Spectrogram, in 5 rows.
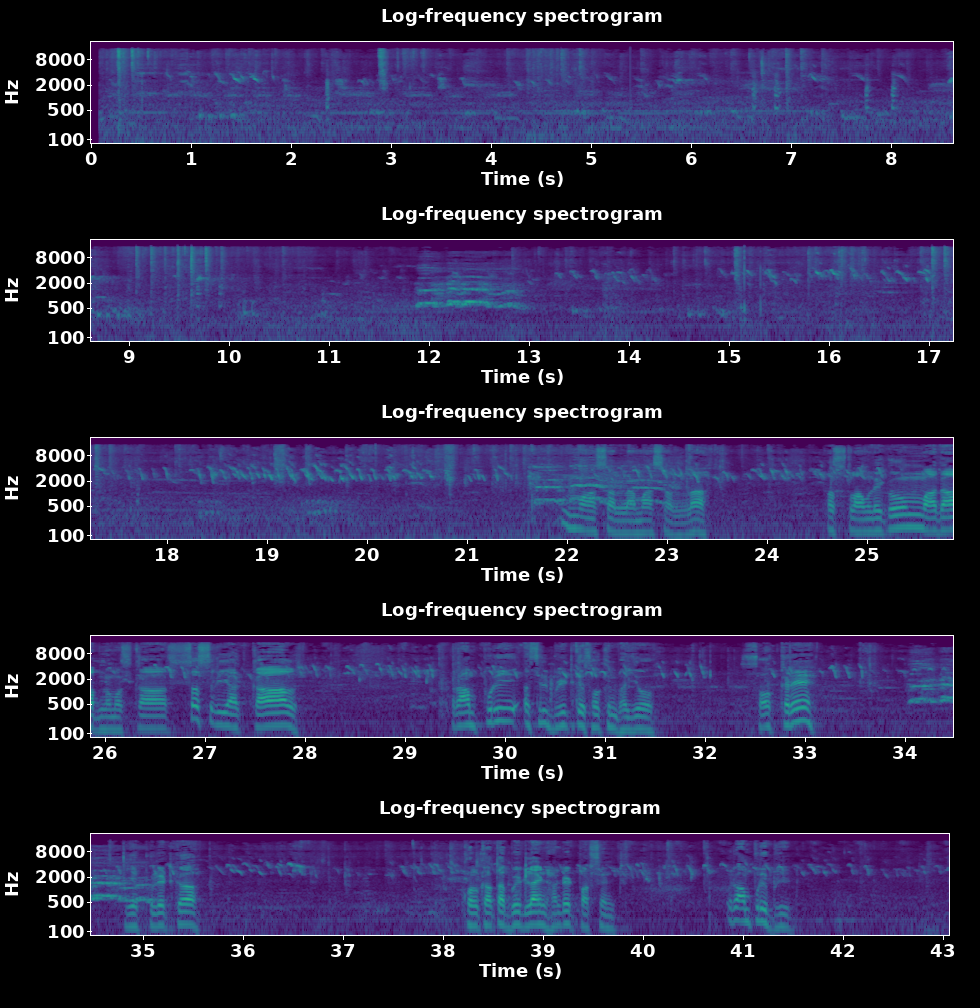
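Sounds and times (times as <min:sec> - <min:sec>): chicken flapping wings: 0:08.9 - 0:10.3.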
